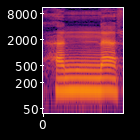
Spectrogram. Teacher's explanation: نون مشدد پر غنہ ہوگا، نا الف مدہ ہے، 1 الف کی مقدار کے برابر کھینچ کر پڑھیں گے.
